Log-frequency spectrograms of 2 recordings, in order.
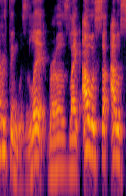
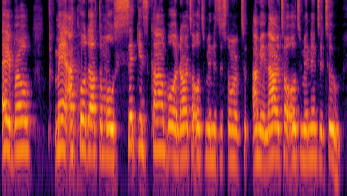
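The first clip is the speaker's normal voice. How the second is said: higher, louder, eager rush; excited gamer talk; 4 semitones higher, 4 dB louder than usual. Retold or imitated. Freshman bragging about a combo to his nerdy friends, high and eager.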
